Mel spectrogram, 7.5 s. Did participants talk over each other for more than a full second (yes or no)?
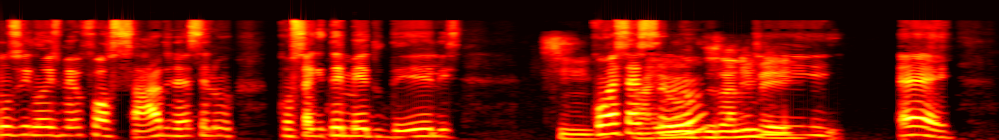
yes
